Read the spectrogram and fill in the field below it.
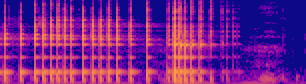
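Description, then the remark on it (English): A loud burp rattles out in one long, croaky stretch, pulsing rapidly for about a second before trailing off into a soft, low rumble. “Oh, God, I blocked the burp.”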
